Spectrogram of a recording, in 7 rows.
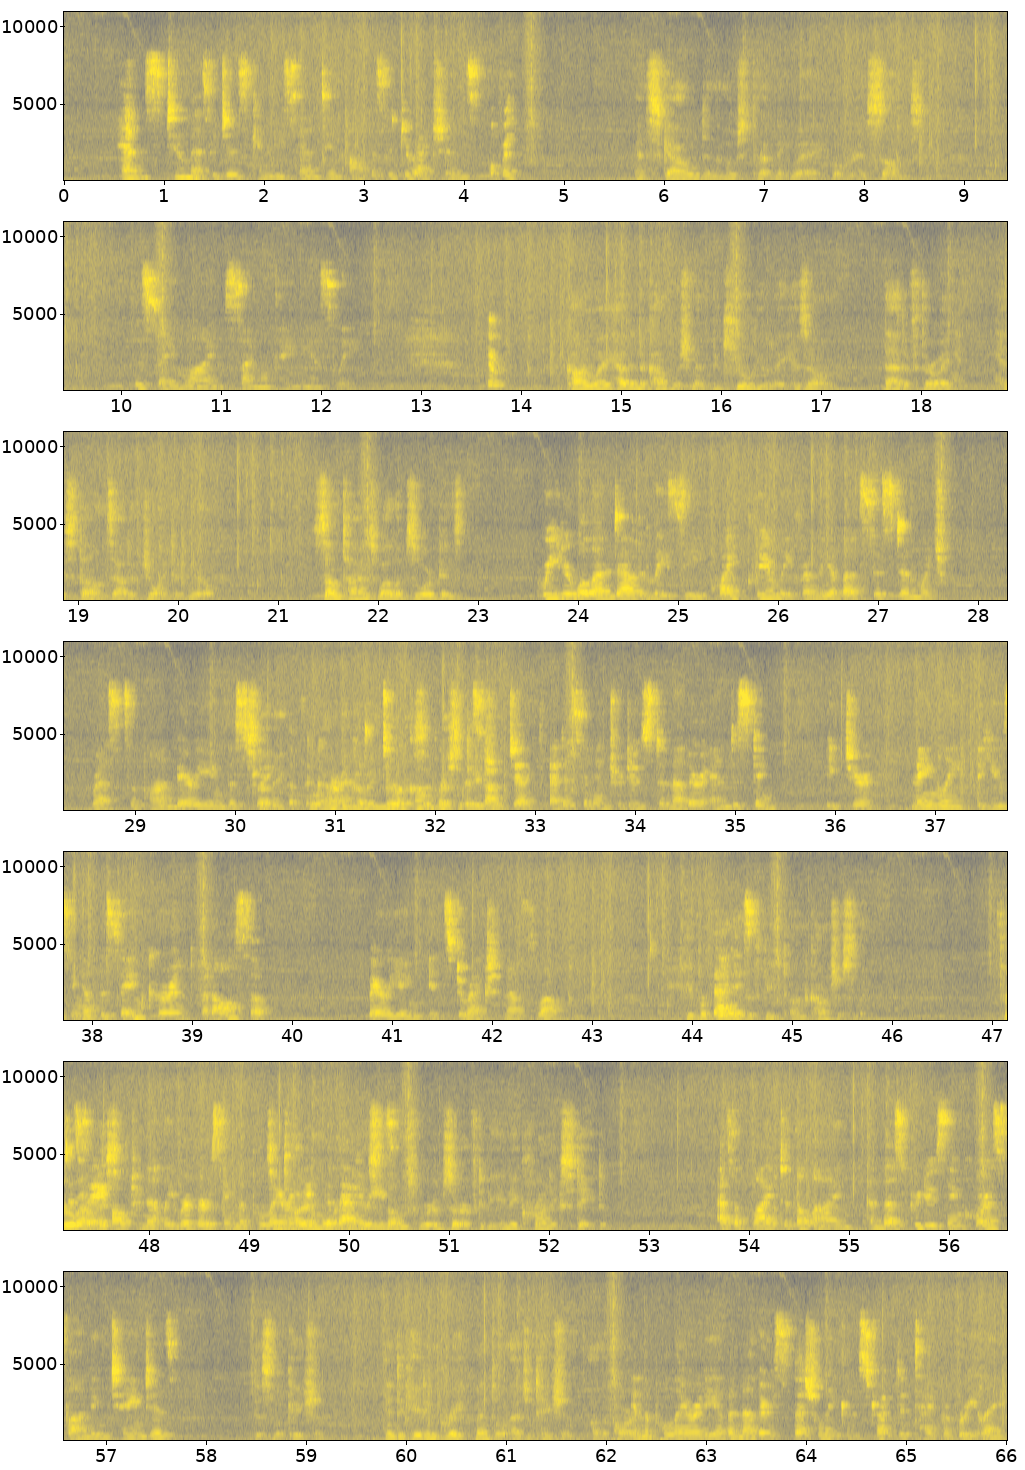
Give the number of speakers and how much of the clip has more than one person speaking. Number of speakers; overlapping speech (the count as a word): two, about 9%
